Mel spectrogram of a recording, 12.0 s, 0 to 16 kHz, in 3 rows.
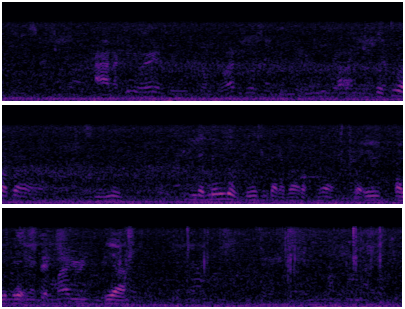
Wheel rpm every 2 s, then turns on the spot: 0, 0, 0, 0, 0, 0.
none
